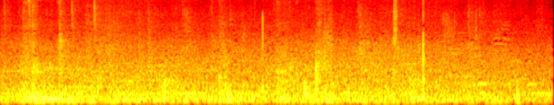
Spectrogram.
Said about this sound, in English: Bern's Bahnhofplatz, the square in front of the main train station, is one of the busiest and noisiest places in the capital.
